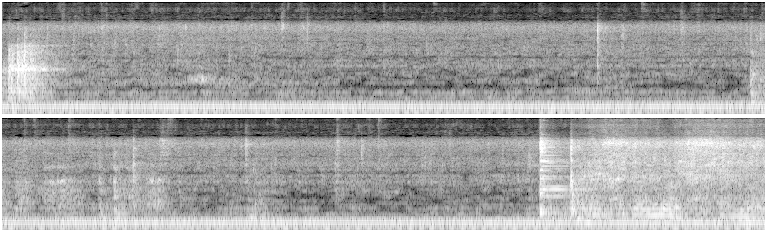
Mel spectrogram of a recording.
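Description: Garlic and ginger fry with softened onion in a pan for a minced-meat green chili dish, giving a continuous even sizzle with occasional stirring scrapes over a low steady hum.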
